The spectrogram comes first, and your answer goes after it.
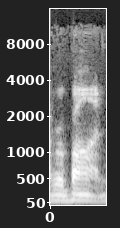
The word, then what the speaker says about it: Rabban: I believe that's the name how you pronounce it. Yeah, Raban. Yeah, Rabban.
